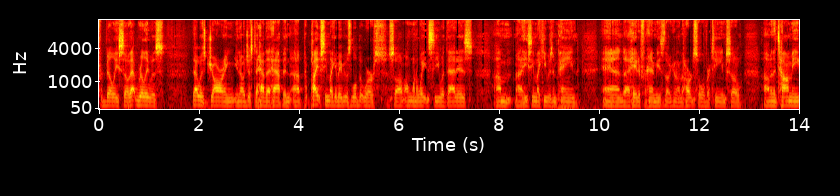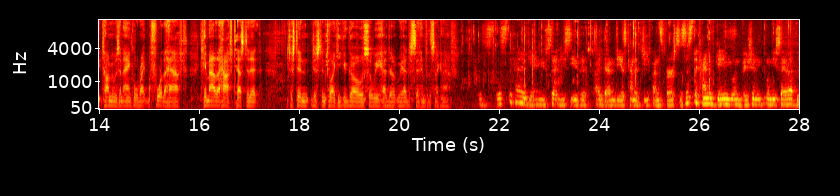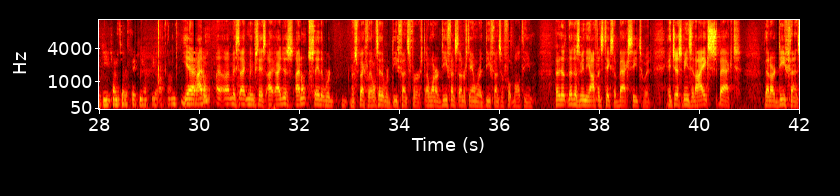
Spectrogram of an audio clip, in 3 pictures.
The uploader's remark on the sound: Post Game Press Conference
